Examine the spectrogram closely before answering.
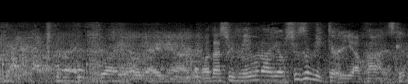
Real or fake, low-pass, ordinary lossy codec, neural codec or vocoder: fake; none; none; codec, 16 kHz, 1.1 kbps, Voila-Tokenizer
